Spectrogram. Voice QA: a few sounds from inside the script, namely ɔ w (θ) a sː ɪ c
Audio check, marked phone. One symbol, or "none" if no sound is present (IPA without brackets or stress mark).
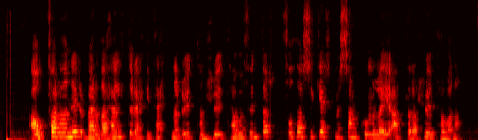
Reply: θ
